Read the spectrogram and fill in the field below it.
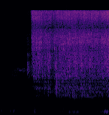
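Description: Thinly sliced onions hit hot oil in a pan where bay leaves are already cooking over high heat, for a fish curry. A sudden loud, steady sizzle starts and keeps going, close by, with no talking.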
